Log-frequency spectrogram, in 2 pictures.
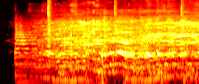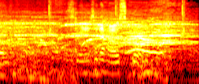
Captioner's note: crowds cheering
